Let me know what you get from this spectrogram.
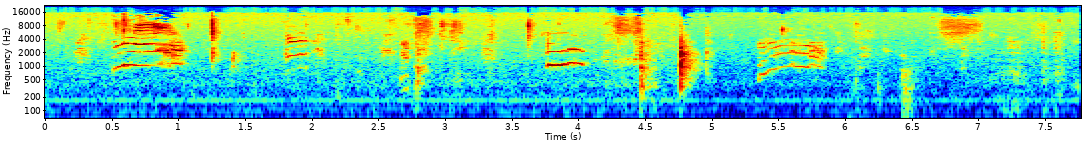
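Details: Young kittens, one of Mama Seraphina's litter of four, protesting at being pottied ahead of weighing: thin, rising-then-falling mews repeated every second or so, with handling clicks and rustles in a quiet room.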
